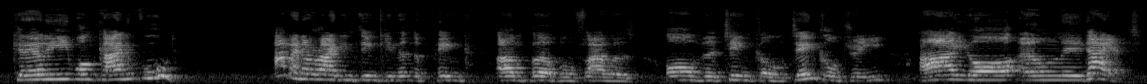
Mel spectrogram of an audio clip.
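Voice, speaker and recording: Guy doing a booming posh-mannered duke, pompous and generous, super forceful, echoey room. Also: slow pace, full character voice. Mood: hearty, knowing. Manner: booming, grand and exclamatory. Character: loud, pompous, generous old-fashioned aristocratic Duke. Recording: roomy echo, far from mic.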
